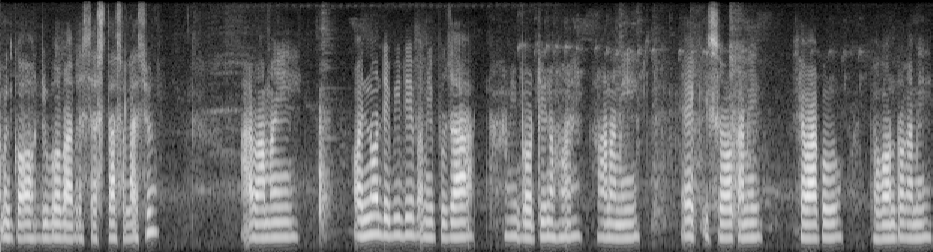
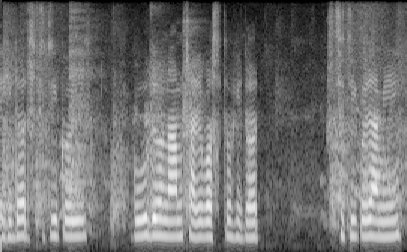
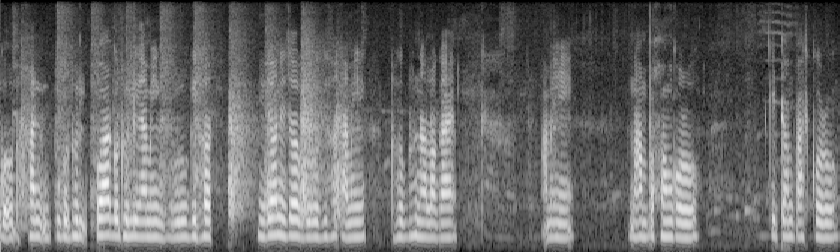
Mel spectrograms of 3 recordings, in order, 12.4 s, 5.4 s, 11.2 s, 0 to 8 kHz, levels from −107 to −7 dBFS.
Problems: none marked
